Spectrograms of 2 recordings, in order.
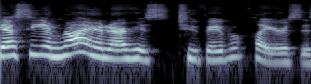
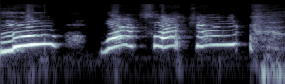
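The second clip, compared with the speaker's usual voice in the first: put-on, loud, very high old woman voice; 6 dB louder than usual. Retelling a moment at a table, the speaker quotes their own reply in an old lady voice. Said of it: "Like old lady voice".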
